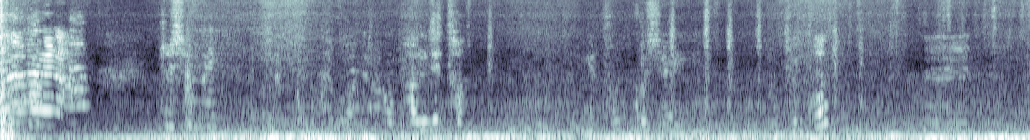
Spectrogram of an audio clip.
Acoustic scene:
car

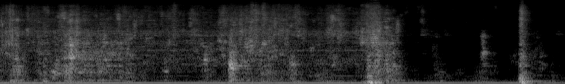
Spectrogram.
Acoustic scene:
kitchen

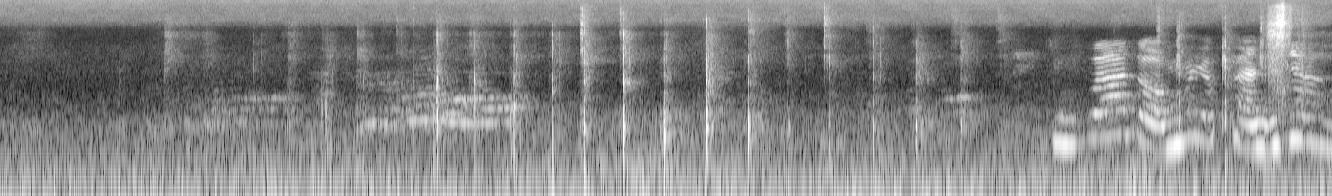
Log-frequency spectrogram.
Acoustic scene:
residential area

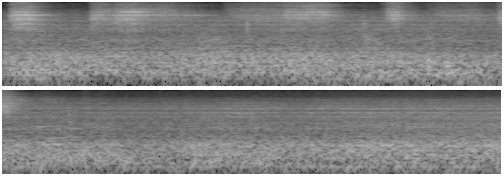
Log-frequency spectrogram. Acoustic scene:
subway train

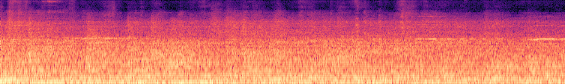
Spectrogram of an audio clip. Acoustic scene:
subway station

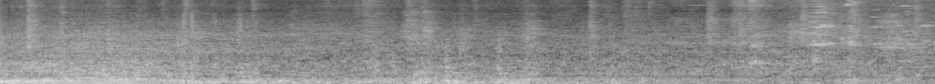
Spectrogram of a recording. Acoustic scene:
bus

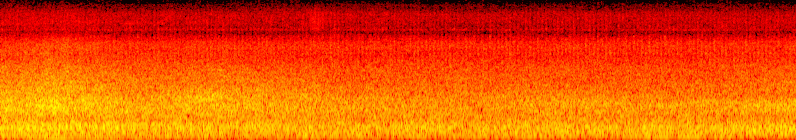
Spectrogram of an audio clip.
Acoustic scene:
street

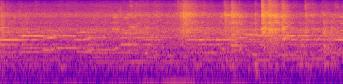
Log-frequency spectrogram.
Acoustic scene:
cafe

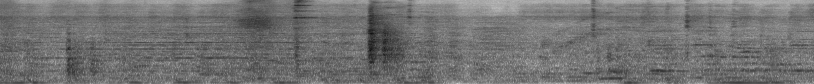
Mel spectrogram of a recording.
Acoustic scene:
restaurant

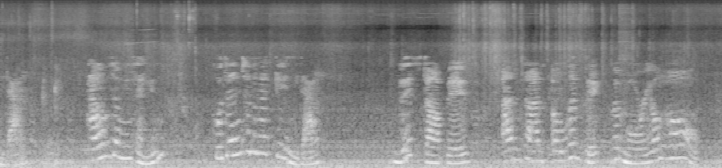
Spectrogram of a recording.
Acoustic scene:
bus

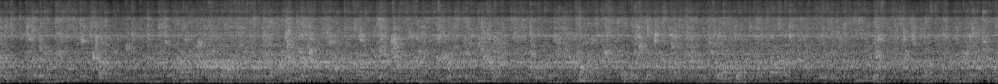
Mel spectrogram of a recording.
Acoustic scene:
restroom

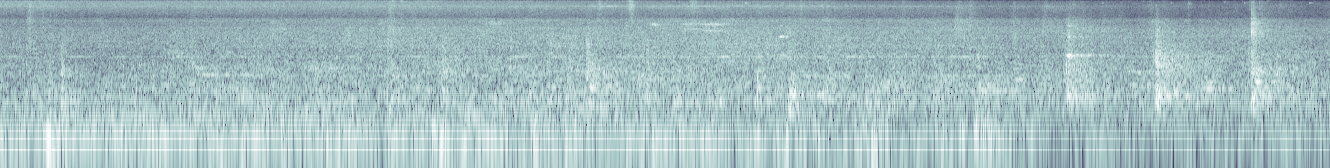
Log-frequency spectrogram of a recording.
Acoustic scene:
subway station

